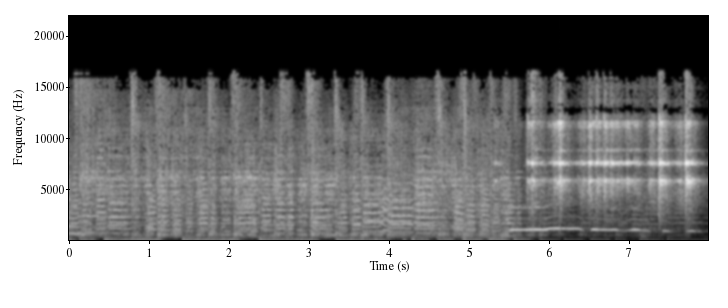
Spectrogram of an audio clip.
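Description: A bouncy polka band plays with a steady oom-pah bass beat while a slide whistle swoops up and down over the top, most clearly in the second half.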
